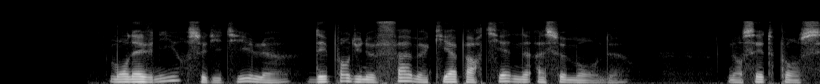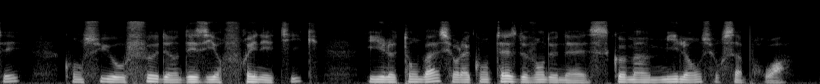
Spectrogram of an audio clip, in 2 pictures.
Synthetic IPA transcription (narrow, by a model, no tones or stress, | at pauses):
mɔ̃navniʁsəd̪it̪ʰil | d̪epɑ̃d̪ynfamkʲʰiapaʁt̪ʰjɛnasəmɔ̃d̪ | d̪ɑ̃sɛt̪pɑ̃se | kʰɔ̃syofød̪ɛ̃d̪eziʁfχenet̪ʰik | ilt̪ɔ̃basyʁlakɔ̃t̪ɛs̬d̪əvɑ̃d̪ɔnɛskɔmɛ̃milɑ̃syʁsapχwa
